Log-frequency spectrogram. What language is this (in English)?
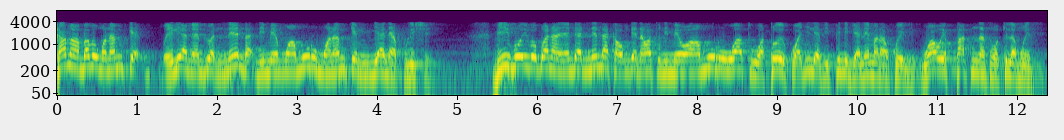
Swahili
